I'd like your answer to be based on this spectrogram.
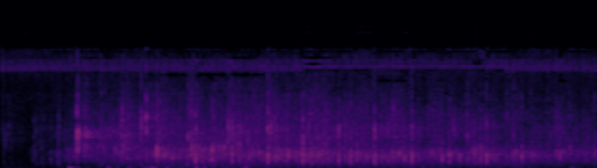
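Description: An audience at a World Children's Day event in Kenya applauds a patron with steady, fairly close clapping that starts sharply and continues evenly.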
